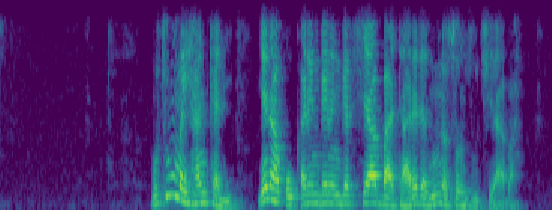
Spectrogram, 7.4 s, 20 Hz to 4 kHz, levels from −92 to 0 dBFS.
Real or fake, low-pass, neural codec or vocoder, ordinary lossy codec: real; 3.6 kHz; none; Opus, 64 kbps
